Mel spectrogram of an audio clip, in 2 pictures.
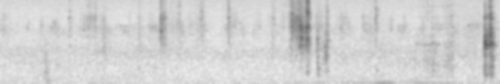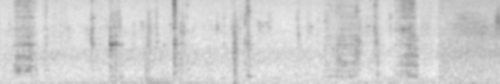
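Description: Scattered light clicks and taps from measuring and marking out heavy steel angle with a tape measure, over a low steady hum.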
